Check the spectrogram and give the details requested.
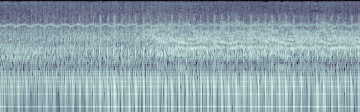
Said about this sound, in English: You see, my new hacker drill can break through anything. Start drilling!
